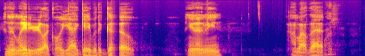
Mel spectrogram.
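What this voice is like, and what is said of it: Put-on sexy voice. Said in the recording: “Why'd you put your sexy voice on? ... I told you about putting your sexy voice on.”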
